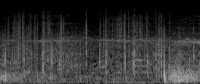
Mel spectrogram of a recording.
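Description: Fireworks going off: a steady patter of sharp crackling pops, with a deep boom at the start and a longer, louder boom near the end.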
